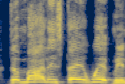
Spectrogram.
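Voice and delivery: high frantic mock plea; imitated screaming. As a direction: plead at the top of the voice, mimicking a friend. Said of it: "Then he starts screaming this".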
